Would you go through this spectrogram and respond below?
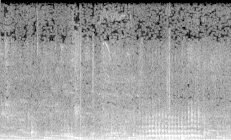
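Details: A guinea pig meeting two other guinea pigs makes quiet, low, buzzy calls, then a sustained droning whine holding an even pitch for about a second, over soft chatter and light rustling.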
